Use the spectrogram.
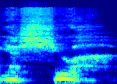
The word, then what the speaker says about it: Yeshua: Yeshua is the Hebrew pronunciation of Jesus.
